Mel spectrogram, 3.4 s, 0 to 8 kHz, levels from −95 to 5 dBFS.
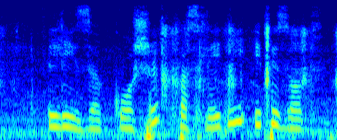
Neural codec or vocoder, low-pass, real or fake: vocoder, 24 kHz, 100 mel bands, Vocos; 7.2 kHz; fake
